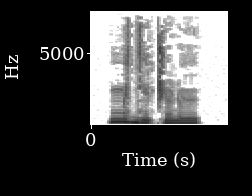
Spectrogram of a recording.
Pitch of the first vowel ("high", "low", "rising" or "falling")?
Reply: falling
